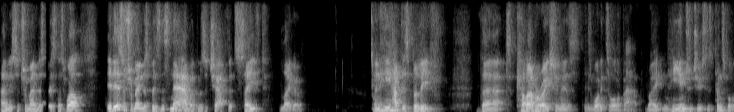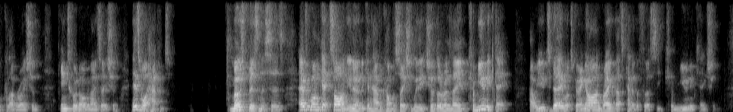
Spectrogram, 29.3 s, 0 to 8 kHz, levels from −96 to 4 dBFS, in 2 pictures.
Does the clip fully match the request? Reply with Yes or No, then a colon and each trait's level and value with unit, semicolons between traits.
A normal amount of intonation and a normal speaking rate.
Yes: average, 4.8 semitones; average, 165 wpm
